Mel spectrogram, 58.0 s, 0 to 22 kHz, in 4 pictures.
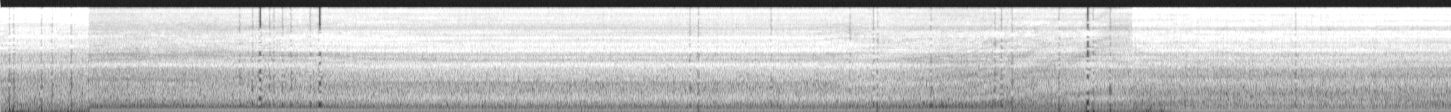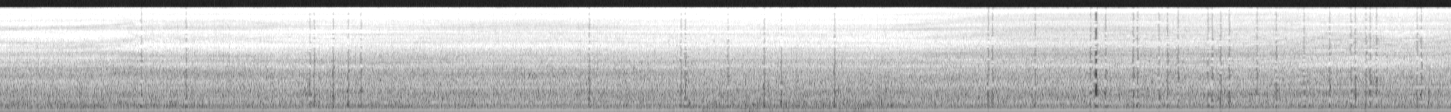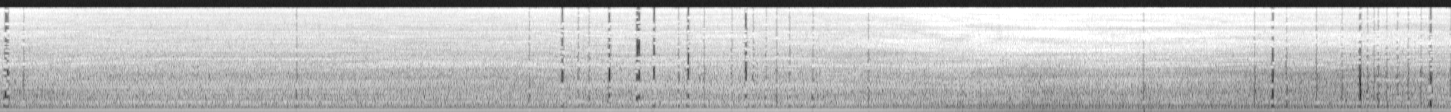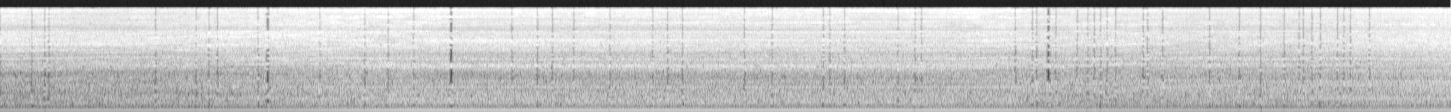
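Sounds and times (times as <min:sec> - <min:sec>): high hiss: 0:00.0 - 0:30.0
air compressor engine hum: 0:00.0 - 0:58.0.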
